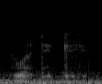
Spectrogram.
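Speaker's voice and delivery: tender sad whisper. Acted. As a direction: whisper with fond pity. Whispered fondly.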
